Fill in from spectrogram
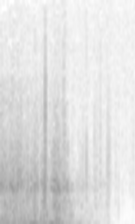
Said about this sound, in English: Especially with that door burst open. But the explosion will certainly attract attention, so let's be on our way.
